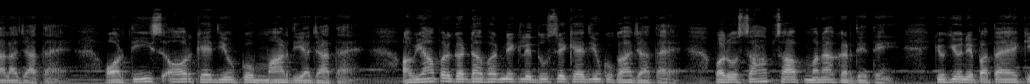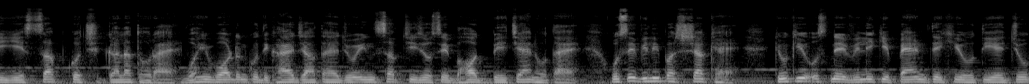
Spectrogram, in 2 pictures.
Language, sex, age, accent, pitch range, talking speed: Hindi, male, 30-49, native, 100-120 Hz, 115 wpm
